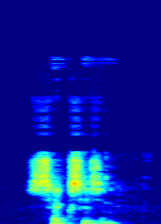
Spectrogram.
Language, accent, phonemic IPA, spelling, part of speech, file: English, Southern England, /ˈsɛksɪzm̩/, sexism, noun, LL-Q1860 (eng)-sexism.wav
- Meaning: The belief that people of one sex (or gender) are inherently different from those of another sex, and generally that one sex is superior to others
